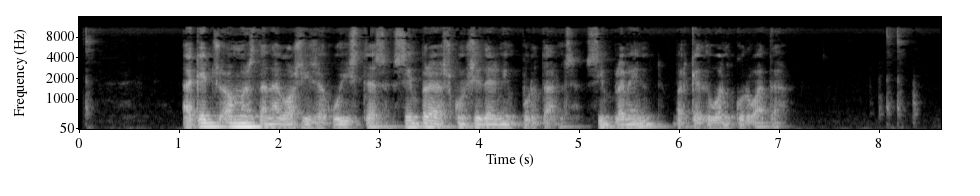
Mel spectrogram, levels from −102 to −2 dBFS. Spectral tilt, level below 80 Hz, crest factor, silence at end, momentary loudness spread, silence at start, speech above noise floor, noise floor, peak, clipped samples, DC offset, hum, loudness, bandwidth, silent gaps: -7 dB/octave; -52 dBFS; 18 dB; 1.55 s; 17 LU; 1.05 s; 52 dB; -78 dBFS; -8 dBFS; under 0.1%; under 0.1%; none; -27 LUFS; 11.5 kHz; none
